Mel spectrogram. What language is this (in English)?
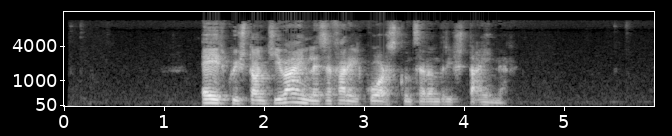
Romansh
